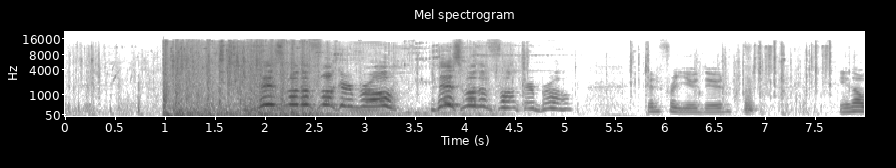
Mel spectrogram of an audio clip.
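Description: A man speaks excitedly into a microphone.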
